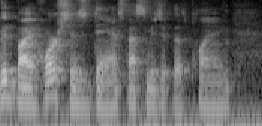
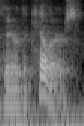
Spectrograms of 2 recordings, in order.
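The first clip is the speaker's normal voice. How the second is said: ordinary delivery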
